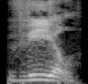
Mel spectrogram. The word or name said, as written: veal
